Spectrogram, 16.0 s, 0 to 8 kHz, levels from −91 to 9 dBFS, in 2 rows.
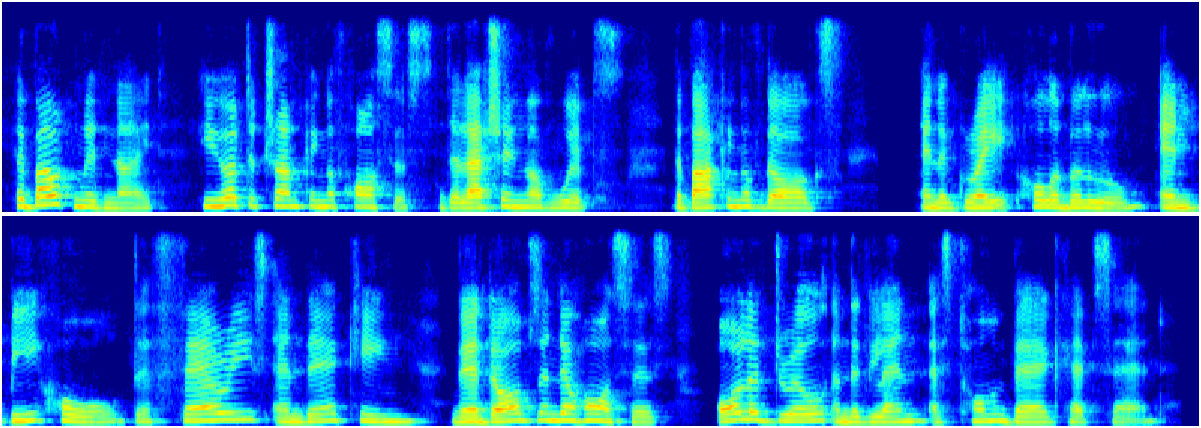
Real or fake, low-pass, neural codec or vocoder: fake; 7.2 kHz; codec, 16 kHz, 2 kbps, FunCodec, trained on Chinese and English, 25 frames a second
